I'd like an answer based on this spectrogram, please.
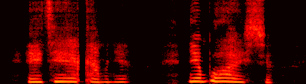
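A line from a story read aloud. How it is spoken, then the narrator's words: Hoarse old woman's croak. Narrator (Russian): хрипела старая ведьма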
